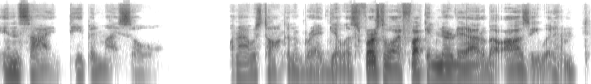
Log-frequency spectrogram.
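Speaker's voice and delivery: soft, low, hushed ASMR voice. Speaker recounts an interview for the channel, switching to an ASMR voice. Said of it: "let me get my A S M R voice on".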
